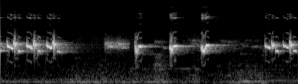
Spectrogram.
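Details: Sooty-headed bulbul in lively song used to lure other birds into singing: three quick scratchy chirps, a short burred trill, several separate sharp clipped notes, then two more chattering chirps, with a faint low rumble underneath.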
